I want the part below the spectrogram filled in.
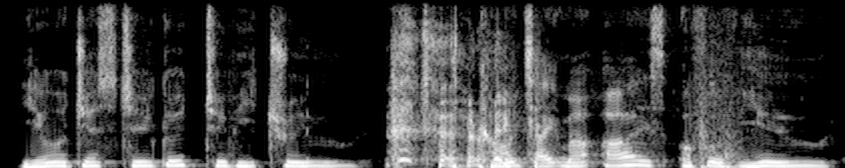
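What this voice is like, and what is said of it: Sung imitation of another person's voice. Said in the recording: “Try to sing it for us in a Priti Patel accent”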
